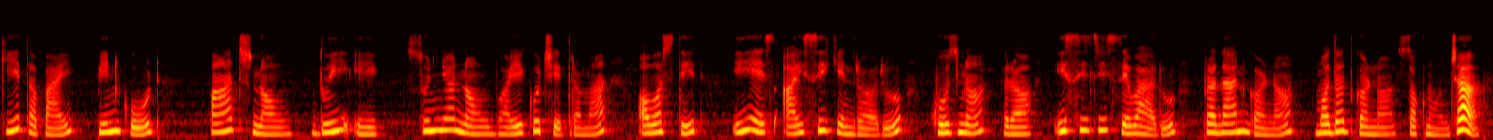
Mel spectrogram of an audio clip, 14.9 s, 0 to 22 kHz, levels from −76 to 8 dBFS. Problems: background sounds at intervals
